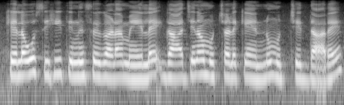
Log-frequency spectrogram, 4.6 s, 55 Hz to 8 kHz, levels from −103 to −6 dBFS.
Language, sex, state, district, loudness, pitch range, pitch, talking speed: Kannada, female, Karnataka, Bangalore, -15 LUFS, 195-220 Hz, 205 Hz, 90 wpm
